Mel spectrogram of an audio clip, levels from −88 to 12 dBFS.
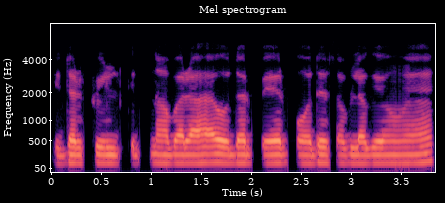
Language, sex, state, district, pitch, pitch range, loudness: Hindi, male, Bihar, West Champaran, 125 Hz, 120-125 Hz, -16 LUFS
